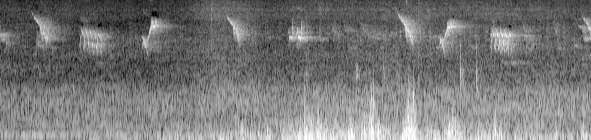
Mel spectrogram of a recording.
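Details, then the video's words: A common reed bunting, filmed from a bird hide at Spookverlaat, a nature area near Alphen aan den Rijn, sings simple high notes: sharp downslurred chips alternating with short buzzy trills, roughly two a second, over steady wind and rustling. "Rietgors herkennen in beeld en geluid"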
